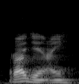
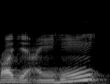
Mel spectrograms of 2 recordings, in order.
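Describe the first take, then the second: First: The word ends abruptly without a final vowel. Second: The word ends with a vowel held two counts. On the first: The reader pauses at this word. "Sama rajaihi laqadir jadi rajai" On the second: The reader continues into the next word. "kalau wasal innahu ala raj'ihi, dua harokat"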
